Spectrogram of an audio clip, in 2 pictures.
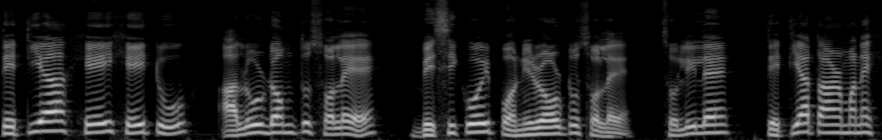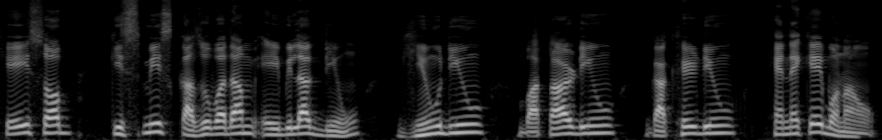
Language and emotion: Assamese, neutral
